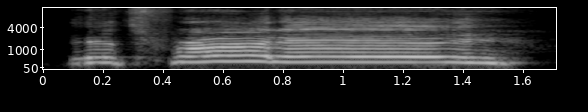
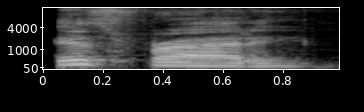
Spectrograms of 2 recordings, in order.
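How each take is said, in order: First: High, slow, stretched-out Friday call; drawn-out excited call. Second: Said in the usual way. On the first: Acted.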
